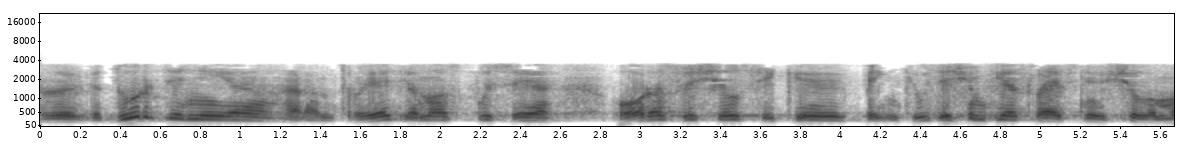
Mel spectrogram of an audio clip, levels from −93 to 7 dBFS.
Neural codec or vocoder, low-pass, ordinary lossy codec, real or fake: none; 3.6 kHz; MP3, 16 kbps; real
